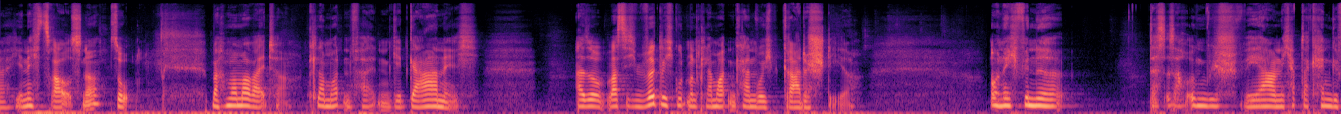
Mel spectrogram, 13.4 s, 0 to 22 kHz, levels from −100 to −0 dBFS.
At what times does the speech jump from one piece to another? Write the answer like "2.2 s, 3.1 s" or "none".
7.5 s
